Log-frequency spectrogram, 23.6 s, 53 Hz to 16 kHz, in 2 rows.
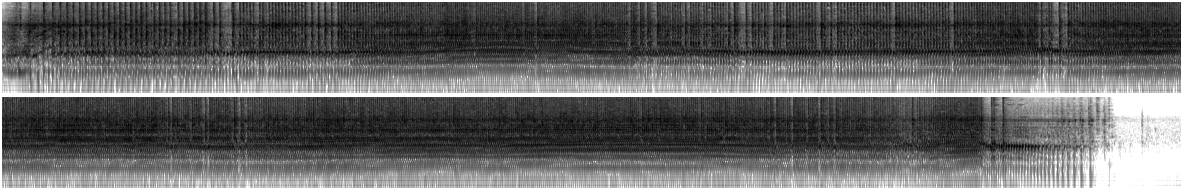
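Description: A Solex 2200 moped engine starts and runs steadily, a loud, close, buzzing two-stroke drone holding a near-constant pitch with slight wavers for about twenty seconds before cutting off abruptly.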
